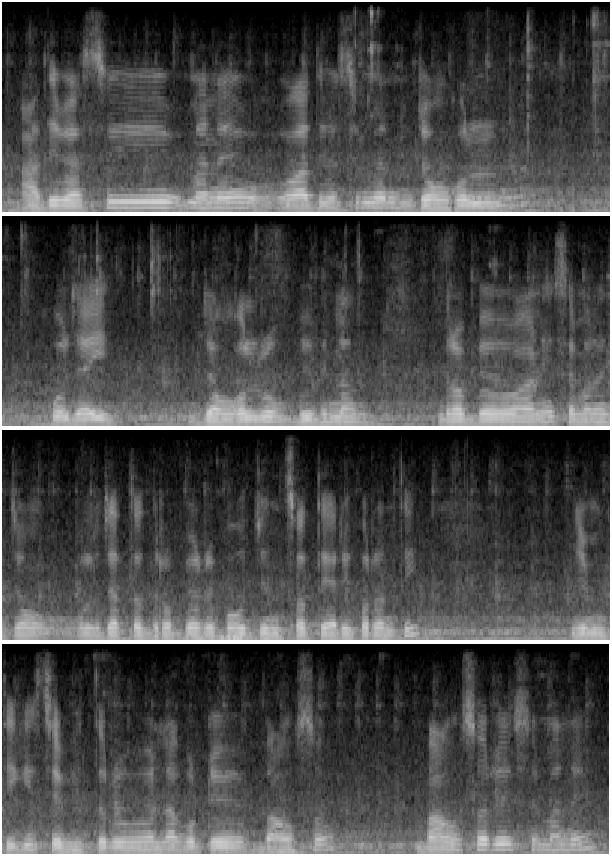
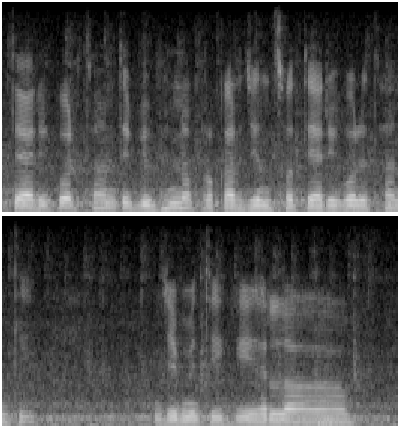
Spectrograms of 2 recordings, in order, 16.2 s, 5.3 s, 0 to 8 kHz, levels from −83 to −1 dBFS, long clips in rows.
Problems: constant background noise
